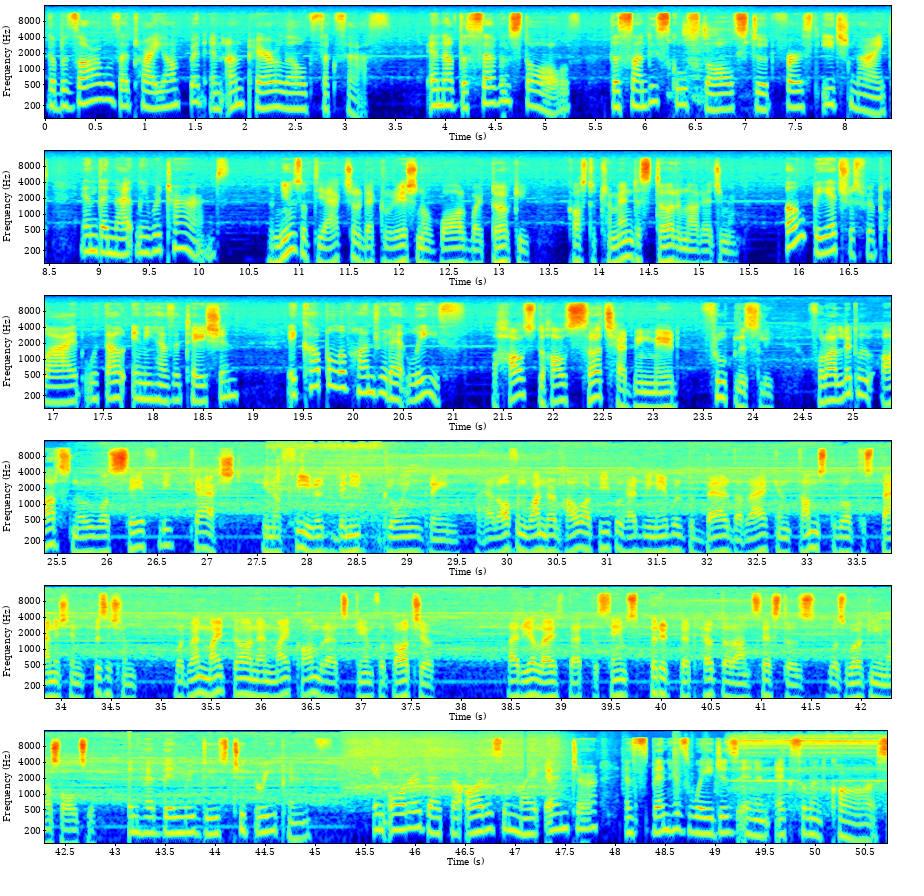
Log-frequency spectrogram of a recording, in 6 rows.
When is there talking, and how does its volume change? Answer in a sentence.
The talking can be heard from 0.0 to 37.9 s, at a steady volume; and from 38.5 to 50.6 s, at a steady volume.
